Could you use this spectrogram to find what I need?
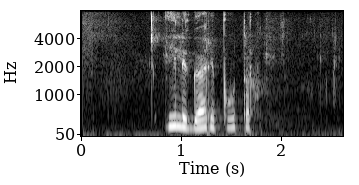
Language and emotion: Russian, neutral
